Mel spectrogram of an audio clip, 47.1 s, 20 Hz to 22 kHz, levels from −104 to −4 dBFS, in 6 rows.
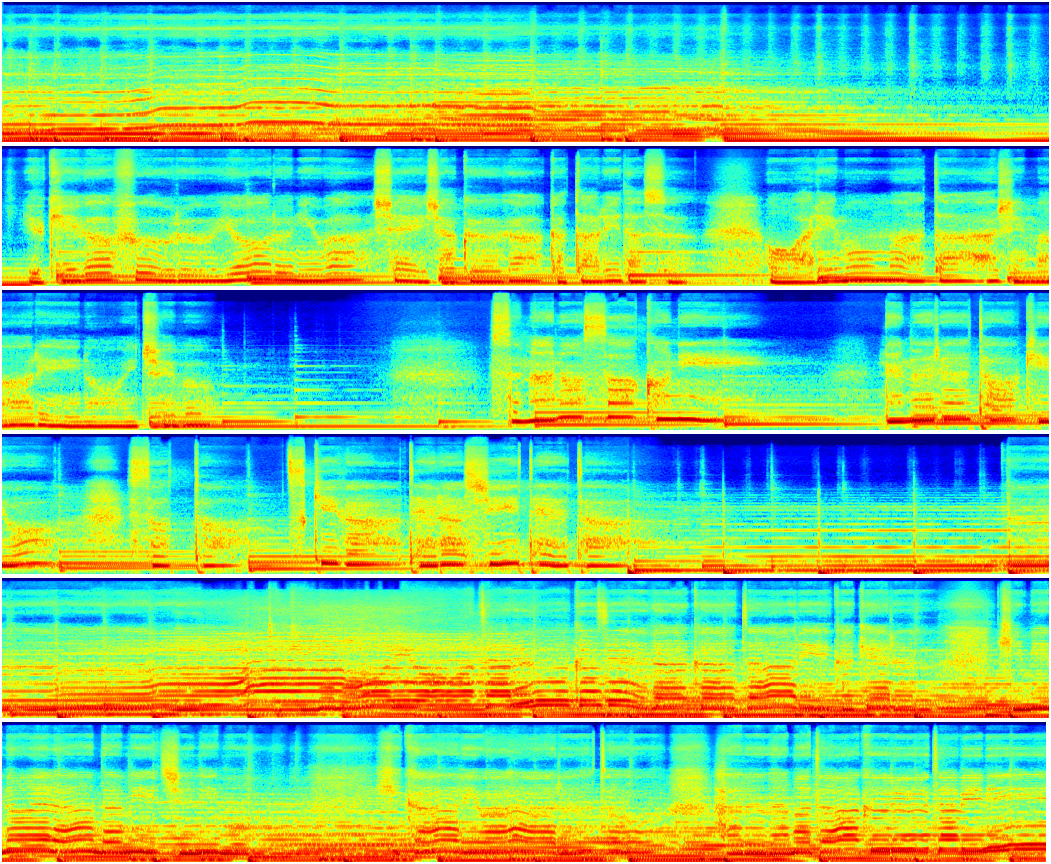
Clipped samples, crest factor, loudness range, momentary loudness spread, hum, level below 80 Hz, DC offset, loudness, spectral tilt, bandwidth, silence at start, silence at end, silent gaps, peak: under 0.1%; 12 dB; 6 LU; 9 LU; none; -20 dBFS; under 0.1%; -12 LUFS; -6.5 dB/octave; over 20 kHz; 0 s; 0 s; none; 0 dBFS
